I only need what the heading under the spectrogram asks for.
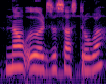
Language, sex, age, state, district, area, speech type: Kashmiri, female, 18-30, Jammu and Kashmir, Bandipora, rural, spontaneous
